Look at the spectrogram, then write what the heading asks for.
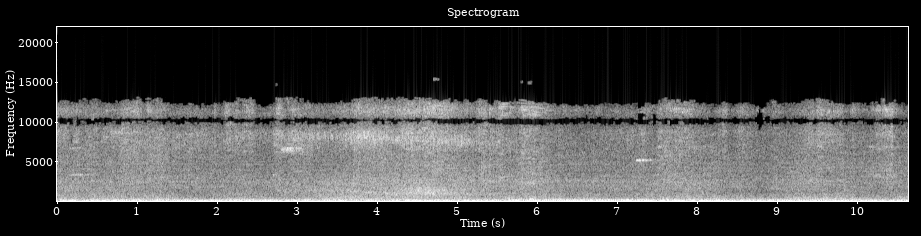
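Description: Double-stack intermodal freight train rolling past: a steady, heavy rumble of steel wheels on the rails under loaded well cars.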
